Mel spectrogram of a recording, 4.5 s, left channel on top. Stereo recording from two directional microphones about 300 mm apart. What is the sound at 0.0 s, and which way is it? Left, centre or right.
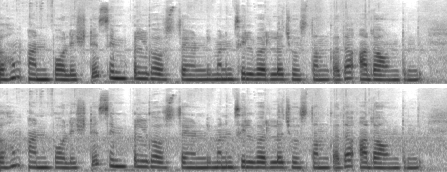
Speech, centre.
